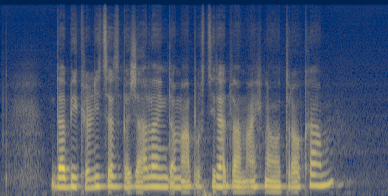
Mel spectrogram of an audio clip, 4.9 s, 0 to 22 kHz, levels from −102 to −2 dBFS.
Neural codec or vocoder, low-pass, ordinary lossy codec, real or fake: autoencoder, 48 kHz, 32 numbers a frame, DAC-VAE, trained on Japanese speech; 19.8 kHz; none; fake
